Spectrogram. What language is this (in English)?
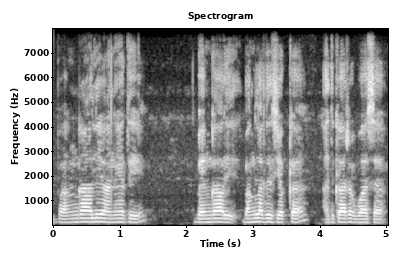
Telugu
